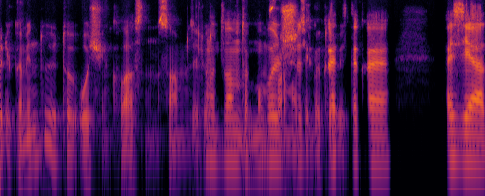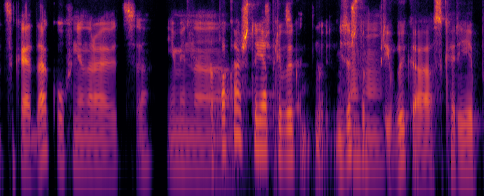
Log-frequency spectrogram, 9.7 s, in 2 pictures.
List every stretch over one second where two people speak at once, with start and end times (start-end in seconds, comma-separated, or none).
2.0-3.5, 6.9-8.7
